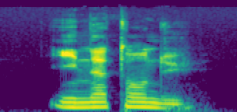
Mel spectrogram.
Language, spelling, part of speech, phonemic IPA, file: French, inattendu, adjective, /i.na.tɑ̃.dy/, Fr-inattendu.ogg
- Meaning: unexpected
